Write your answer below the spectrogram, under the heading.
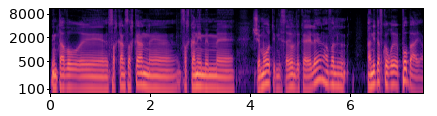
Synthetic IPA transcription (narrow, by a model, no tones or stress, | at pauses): imt̪aːvo̞ʁesaχkansaχkanesaχkanimime | ʃemo̞t̪imnisajo̞nvekaele̞aval | anid̪afkaʁoepo̞beaja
